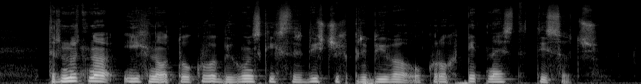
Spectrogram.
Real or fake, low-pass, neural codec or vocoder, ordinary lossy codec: fake; none; vocoder, 44.1 kHz, 128 mel bands every 256 samples, BigVGAN v2; none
